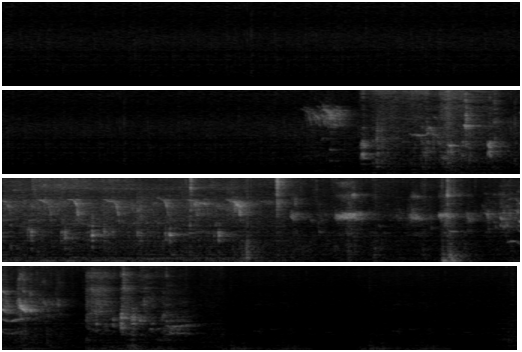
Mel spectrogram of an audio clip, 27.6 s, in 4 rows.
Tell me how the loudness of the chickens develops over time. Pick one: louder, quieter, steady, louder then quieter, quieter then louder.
steady.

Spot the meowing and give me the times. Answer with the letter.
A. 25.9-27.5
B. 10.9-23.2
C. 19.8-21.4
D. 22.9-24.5
C.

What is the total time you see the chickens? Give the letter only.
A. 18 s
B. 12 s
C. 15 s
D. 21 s
B.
